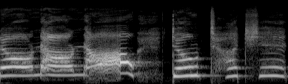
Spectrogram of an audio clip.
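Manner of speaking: loud, very high, very slow, drawn-out mock child's scream. Telling about a boy scared by blood, imitating a child screaming in fear. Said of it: "he starts screaming".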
